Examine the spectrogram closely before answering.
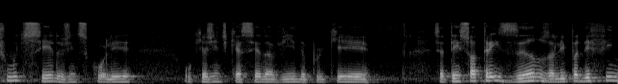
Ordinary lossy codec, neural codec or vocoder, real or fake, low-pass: none; none; real; 7.2 kHz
